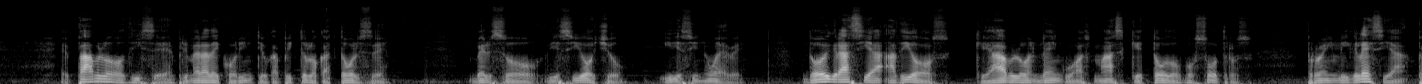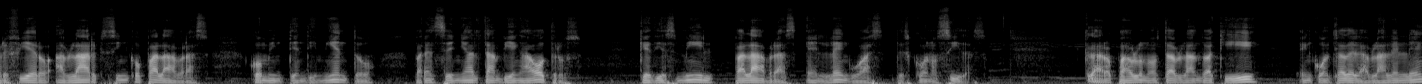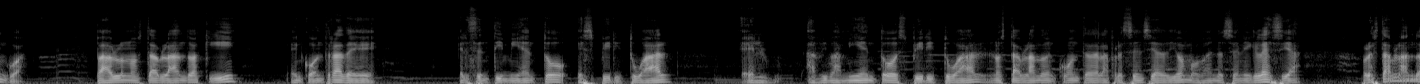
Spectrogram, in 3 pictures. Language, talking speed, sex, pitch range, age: English, 125 wpm, male, 80-100 Hz, 50-69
